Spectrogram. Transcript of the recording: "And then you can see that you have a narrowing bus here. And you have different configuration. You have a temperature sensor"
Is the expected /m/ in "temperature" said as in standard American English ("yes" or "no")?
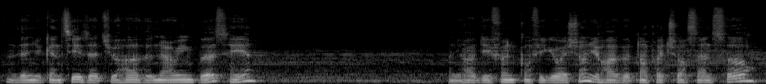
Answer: no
